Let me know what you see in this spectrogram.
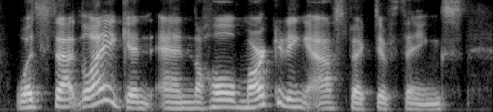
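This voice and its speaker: A woman with an ordinary speaking voice, fairly low in pitch, at a moderate pace with ordinary pitch variation against a quiet background. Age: 50s. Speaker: former pastor, writer and speaker. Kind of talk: casual chat. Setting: live video stream.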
